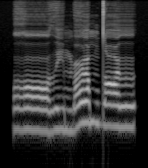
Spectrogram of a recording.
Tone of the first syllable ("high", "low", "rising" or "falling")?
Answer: low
